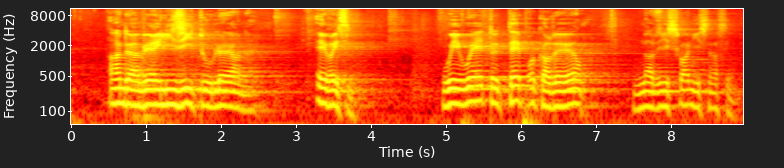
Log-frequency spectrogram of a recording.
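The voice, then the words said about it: French accent. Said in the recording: “I'm sorry for my bloody accent. I'm French.”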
